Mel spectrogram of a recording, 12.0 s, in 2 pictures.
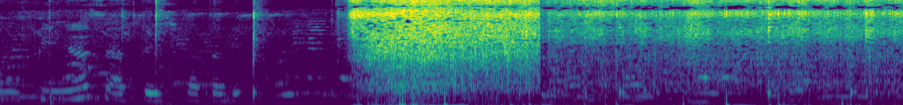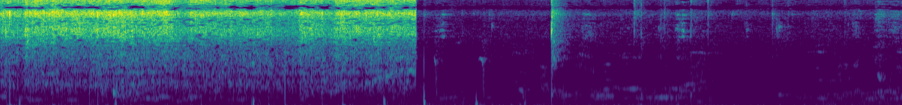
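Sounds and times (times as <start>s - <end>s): onions sizzling in hot oil: 2.2s - 8.9s.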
